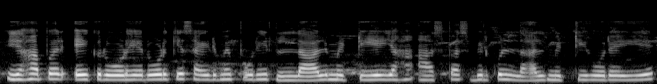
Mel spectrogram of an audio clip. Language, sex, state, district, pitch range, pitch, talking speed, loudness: Hindi, female, Punjab, Fazilka, 205-230 Hz, 220 Hz, 200 wpm, -15 LUFS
